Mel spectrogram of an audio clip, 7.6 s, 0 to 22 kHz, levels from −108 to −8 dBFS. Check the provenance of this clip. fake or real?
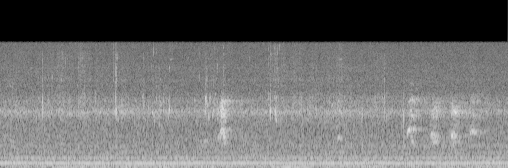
real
